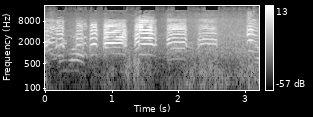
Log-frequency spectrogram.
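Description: Several geese honk in repeated bursts, loud and close, with short gaps between calls and a soft wash of background noise like distant surf.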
